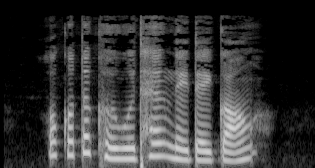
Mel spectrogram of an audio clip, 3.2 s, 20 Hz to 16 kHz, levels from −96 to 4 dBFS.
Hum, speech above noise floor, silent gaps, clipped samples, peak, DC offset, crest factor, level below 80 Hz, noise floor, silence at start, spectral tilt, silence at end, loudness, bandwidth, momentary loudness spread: none; 43 dB; none; under 0.1%; -4 dBFS; under 0.1%; 16 dB; -44 dBFS; -62 dBFS; 0.5 s; -6 dB/octave; 0.6 s; -20 LUFS; 11.5 kHz; 6 LU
